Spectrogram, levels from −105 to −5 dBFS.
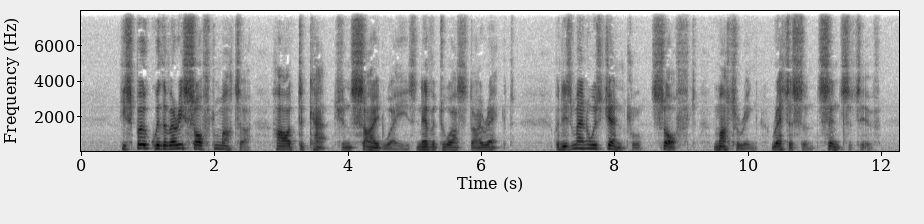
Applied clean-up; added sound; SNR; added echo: none; none; none; none.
